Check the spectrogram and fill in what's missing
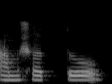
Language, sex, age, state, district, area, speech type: Bengali, female, 18-30, West Bengal, Malda, rural, spontaneous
